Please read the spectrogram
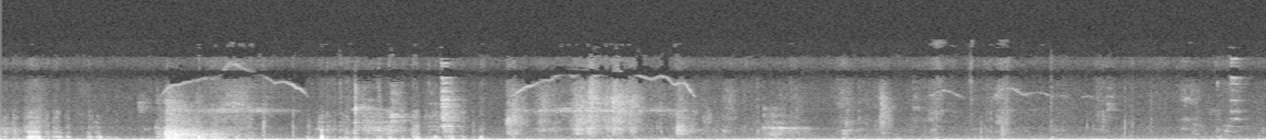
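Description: Glue squeezed from a plastic bottle in two spells of a second or two each, about two and six seconds in, with small ticks of hands handling lace and fabric. A steady low hum sits under it.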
